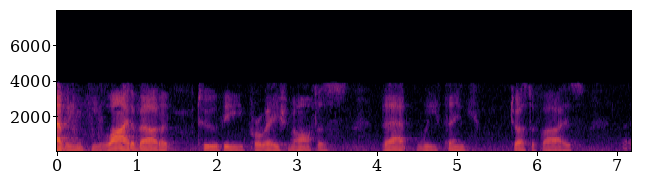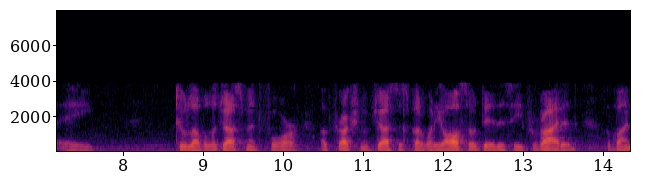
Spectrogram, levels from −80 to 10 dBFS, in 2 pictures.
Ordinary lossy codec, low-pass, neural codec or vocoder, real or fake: AAC, 16 kbps; 7.2 kHz; none; real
